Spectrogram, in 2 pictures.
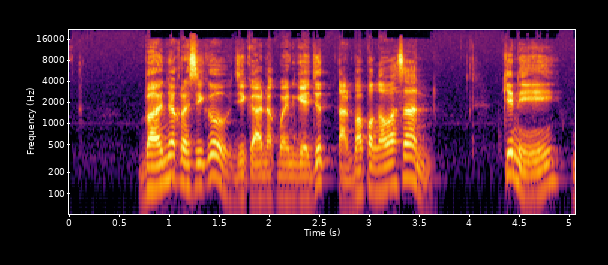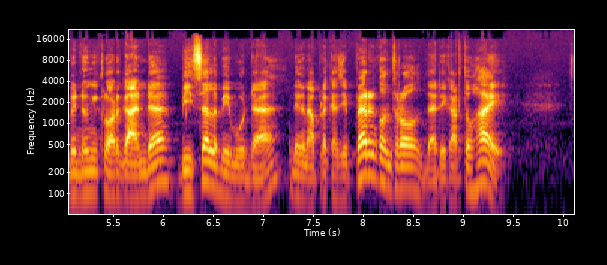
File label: Casual Indonesia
